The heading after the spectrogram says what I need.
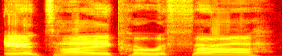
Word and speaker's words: Antikythera: The antikythera, yeah, that's how you say it, mechanism.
